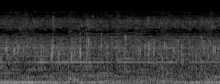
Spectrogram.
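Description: Cashews, almonds and pistachios sizzling and crackling as they fry in hot oil, a dense steady crackle, with background music playing over it.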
